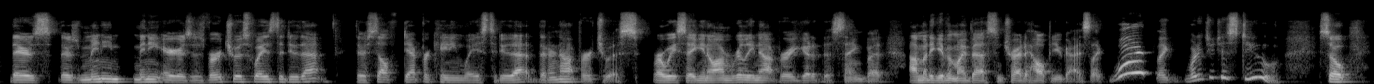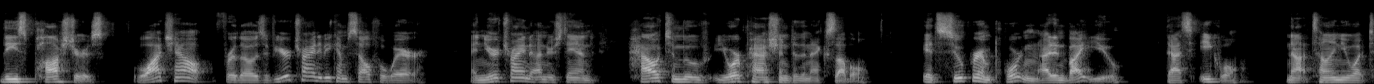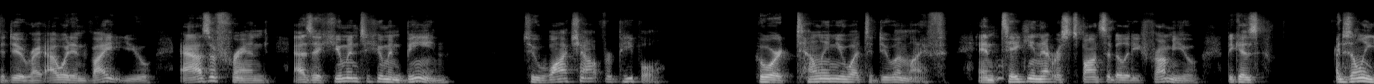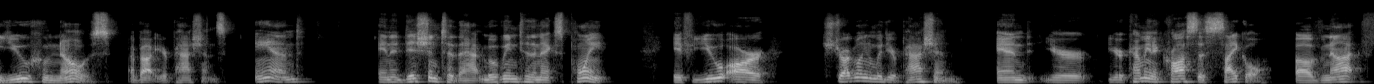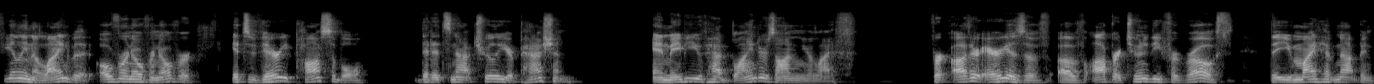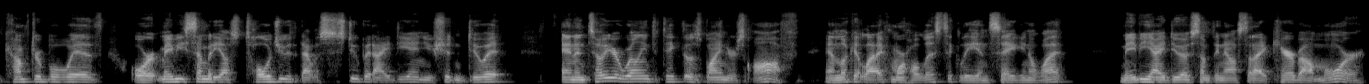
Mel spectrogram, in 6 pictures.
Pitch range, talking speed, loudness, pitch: 100-125 Hz, 185 wpm, -25 LUFS, 110 Hz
